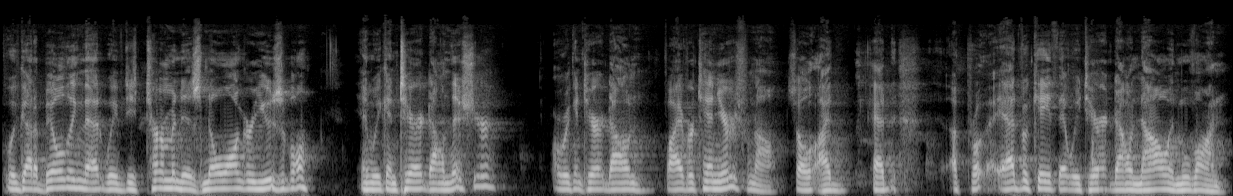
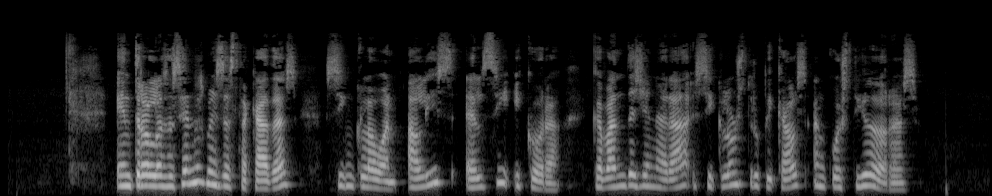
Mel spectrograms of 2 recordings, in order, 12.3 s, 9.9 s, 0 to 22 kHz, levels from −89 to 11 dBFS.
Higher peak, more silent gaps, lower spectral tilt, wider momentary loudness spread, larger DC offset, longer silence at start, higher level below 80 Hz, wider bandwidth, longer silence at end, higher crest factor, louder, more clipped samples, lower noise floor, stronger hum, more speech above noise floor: about the same, 0 dBFS vs -2 dBFS; neither; first, -6.5 dB/octave vs -4 dB/octave; second, 9 LU vs 15 LU; neither; second, 0.05 s vs 0.7 s; first, -54 dBFS vs -78 dBFS; about the same, 11 kHz vs 11.5 kHz; second, 0.1 s vs 0.75 s; second, 14 dB vs 24 dB; first, -16 LUFS vs -26 LUFS; neither; second, -58 dBFS vs -70 dBFS; neither; about the same, 43 dB vs 45 dB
